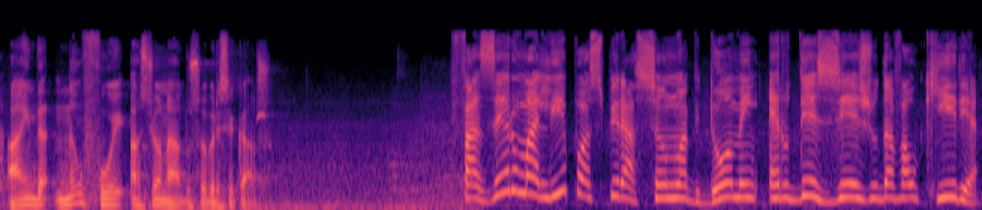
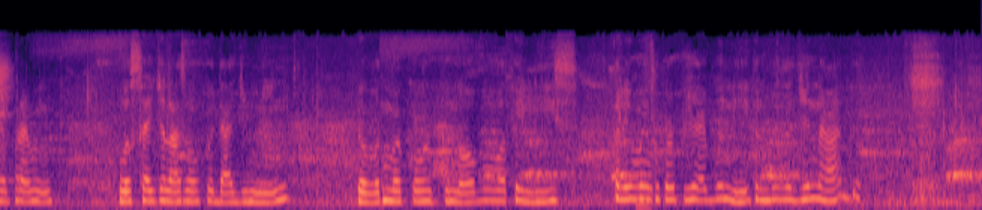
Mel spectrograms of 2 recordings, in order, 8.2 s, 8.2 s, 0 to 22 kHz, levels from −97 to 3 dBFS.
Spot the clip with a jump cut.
second; 5 cuts; at 1.5 s, 3.2 s, 4.2 s, 5.4 s, 6.3 s

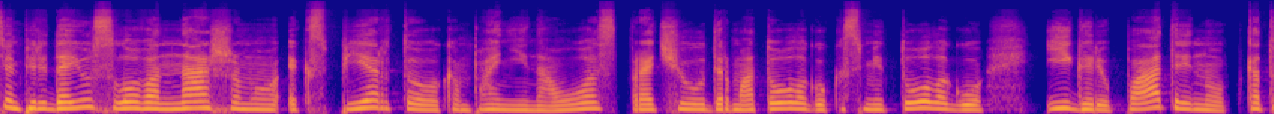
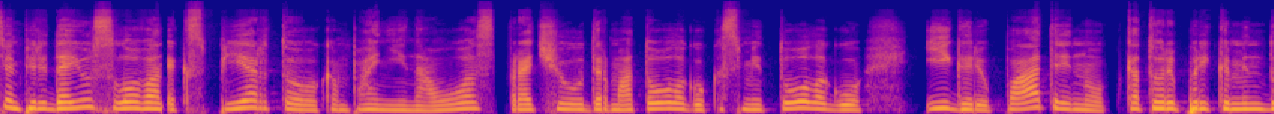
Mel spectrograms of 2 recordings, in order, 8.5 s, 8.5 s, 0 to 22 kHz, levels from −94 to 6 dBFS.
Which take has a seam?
second; 1 cut; at 1.1 s

